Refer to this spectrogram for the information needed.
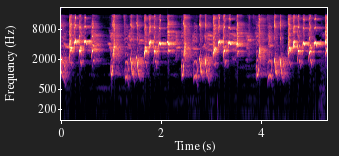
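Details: Aggressive white-rumped shama song used to provoke another shama to respond: dense, rapid phrases of high whistles and harsh descending slurs, repeated roughly every second and a half with little pause.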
